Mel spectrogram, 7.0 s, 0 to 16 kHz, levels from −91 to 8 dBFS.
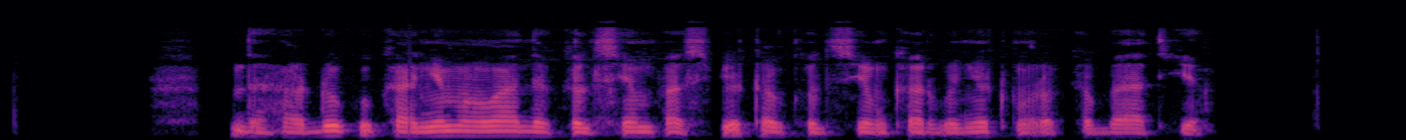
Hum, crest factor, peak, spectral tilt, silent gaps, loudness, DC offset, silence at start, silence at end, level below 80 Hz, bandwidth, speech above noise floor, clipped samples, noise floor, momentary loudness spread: none; 18 dB; -20 dBFS; -5 dB/octave; 1.01-1.15 s; -37 LUFS; under 0.1%; 0.8 s; 1 s; -86 dBFS; 9 kHz; over 54 dB; under 0.1%; under -90 dBFS; 8 LU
